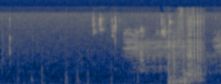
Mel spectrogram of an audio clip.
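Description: Sheep bleat in a modded Minecraft-style video game, a few faint soft calls at a distance among light clicks, then a louder bleat rising near the end, with no talk over it.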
